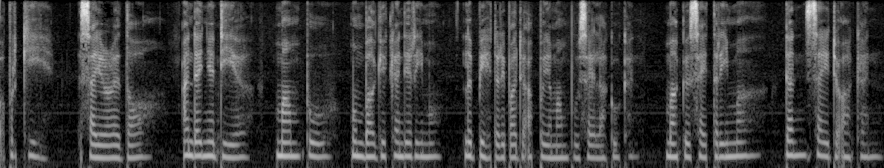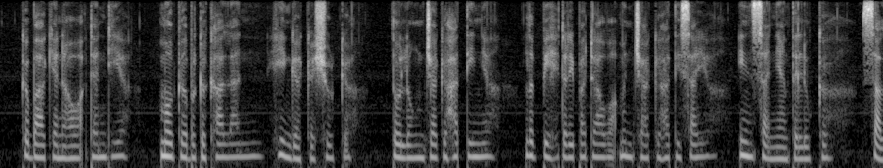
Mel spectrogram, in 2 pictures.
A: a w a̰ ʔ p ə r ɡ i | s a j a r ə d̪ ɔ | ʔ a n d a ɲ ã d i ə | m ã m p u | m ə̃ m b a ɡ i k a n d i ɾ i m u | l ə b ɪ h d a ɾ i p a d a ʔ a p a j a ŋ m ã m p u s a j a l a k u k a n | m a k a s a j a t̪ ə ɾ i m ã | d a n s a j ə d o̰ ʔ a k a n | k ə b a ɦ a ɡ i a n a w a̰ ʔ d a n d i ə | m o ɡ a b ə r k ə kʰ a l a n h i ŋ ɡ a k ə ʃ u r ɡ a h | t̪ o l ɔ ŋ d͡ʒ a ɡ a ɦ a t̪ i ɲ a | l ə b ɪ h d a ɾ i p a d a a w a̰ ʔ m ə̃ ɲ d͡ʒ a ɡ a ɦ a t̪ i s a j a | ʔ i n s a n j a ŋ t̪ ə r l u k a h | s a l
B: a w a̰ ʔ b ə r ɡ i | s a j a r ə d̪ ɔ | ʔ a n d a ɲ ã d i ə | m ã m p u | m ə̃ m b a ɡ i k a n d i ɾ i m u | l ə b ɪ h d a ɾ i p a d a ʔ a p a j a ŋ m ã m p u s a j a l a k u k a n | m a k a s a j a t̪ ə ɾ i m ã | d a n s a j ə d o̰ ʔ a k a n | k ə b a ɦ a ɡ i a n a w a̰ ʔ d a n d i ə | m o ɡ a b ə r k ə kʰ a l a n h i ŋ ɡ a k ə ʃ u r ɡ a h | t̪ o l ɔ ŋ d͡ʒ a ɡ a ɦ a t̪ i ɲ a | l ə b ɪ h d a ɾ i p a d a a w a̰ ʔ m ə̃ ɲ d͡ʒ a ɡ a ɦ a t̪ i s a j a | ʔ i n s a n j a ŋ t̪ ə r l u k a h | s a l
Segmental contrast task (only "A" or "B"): A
